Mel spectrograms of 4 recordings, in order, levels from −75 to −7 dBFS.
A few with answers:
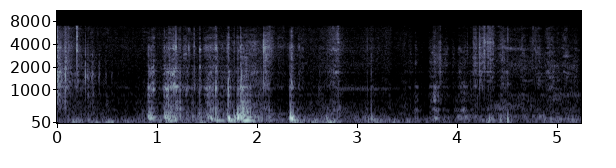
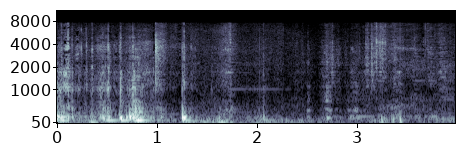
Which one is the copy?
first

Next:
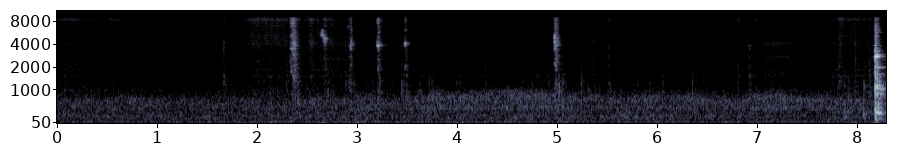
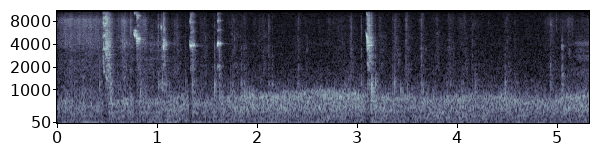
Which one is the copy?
first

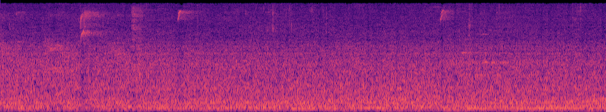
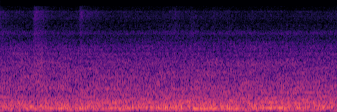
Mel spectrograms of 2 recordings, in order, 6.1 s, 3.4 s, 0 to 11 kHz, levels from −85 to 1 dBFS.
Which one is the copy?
second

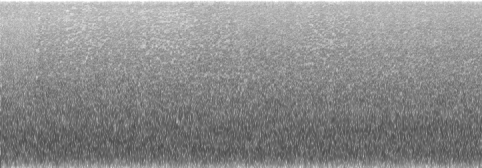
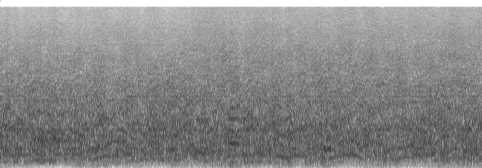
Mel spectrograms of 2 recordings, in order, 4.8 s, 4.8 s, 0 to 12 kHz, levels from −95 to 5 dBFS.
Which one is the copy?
second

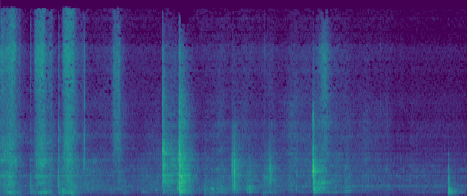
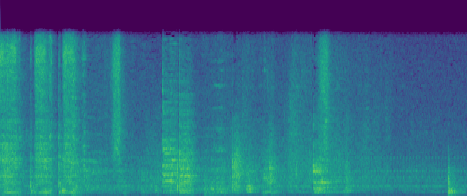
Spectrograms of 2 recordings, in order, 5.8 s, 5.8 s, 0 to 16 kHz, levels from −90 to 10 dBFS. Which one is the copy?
first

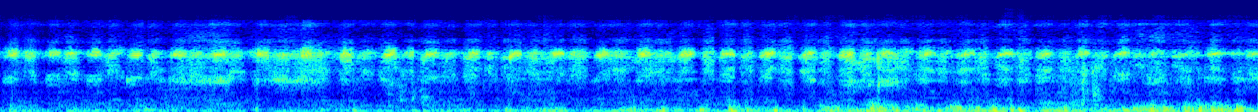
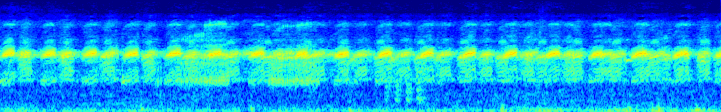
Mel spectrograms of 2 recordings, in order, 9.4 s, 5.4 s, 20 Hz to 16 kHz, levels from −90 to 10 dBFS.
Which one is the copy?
first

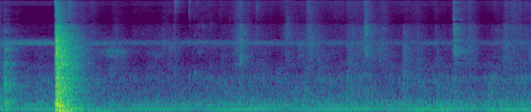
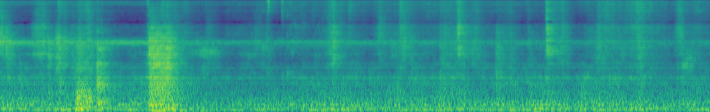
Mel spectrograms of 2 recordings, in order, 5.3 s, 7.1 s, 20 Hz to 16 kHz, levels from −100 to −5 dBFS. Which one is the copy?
second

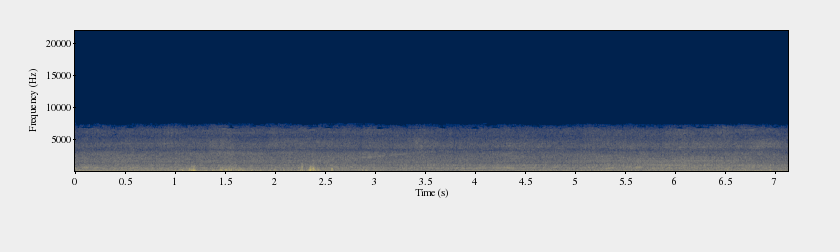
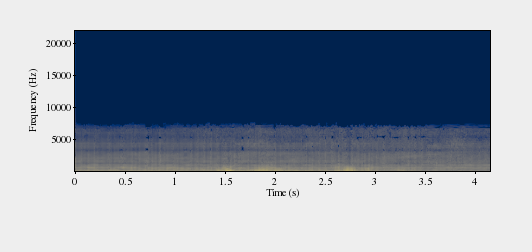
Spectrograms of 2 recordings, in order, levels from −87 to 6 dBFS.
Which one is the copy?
second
